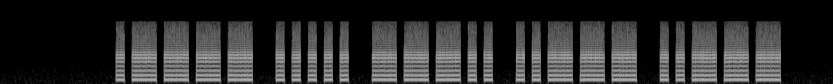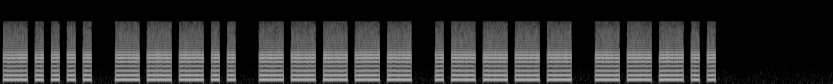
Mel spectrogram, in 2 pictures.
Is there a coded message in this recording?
Yes: Morse code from 1.1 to 15.5 s, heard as a buzzer, machine-sent, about 15 wpm. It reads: 15822 68018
